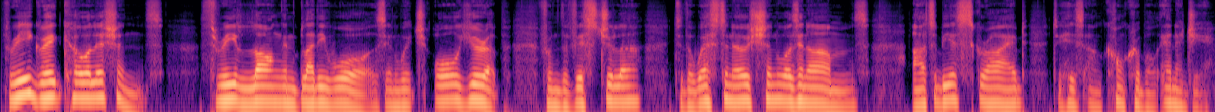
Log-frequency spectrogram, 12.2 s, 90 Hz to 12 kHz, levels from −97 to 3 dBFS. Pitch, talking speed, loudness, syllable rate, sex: 135 Hz, 150 wpm, -20 LUFS, 4.7 syllables/s, male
